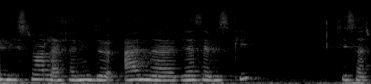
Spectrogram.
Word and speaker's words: Anne Wiazemski: mais j'avais lu l'histoire de la famille de Anne Wiazemski, si ça se prononce comme ça, dont les ancêtres vivaient en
